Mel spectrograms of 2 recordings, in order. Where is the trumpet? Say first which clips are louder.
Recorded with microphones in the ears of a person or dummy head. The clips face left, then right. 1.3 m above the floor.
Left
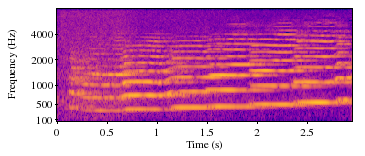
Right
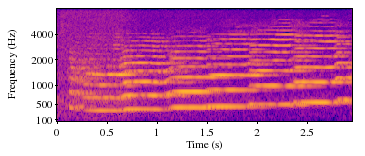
Right 2 dB; 25° right (ahead or behind), 1.9 m.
